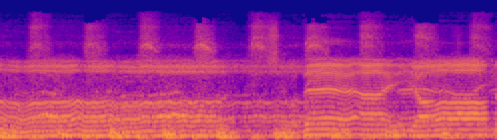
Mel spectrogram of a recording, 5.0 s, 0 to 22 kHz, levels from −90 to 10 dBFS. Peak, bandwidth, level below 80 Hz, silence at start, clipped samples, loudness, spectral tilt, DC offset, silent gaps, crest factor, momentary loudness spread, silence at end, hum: -2 dBFS; 15.5 kHz; -52 dBFS; 0 s; under 0.1%; -16 LUFS; -4.5 dB/octave; under 0.1%; none; 14 dB; 5 LU; 0 s; none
